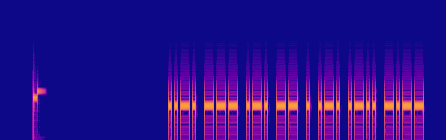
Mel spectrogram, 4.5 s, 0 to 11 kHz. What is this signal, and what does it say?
Morse code, heard as a keyed tone, about 38 wpm, 700 Hz. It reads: FORMERLY
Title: LY Suffix - Top 100 Words with Base Words 40wpm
